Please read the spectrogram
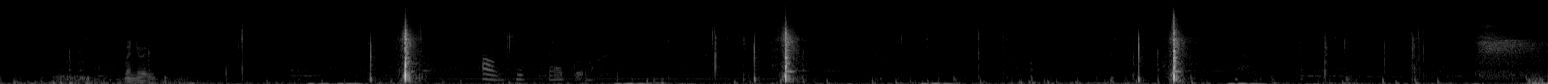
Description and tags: Tennis Ball being hit
Tennis Balls being hit by professional, using a rode mic and H4N.
ball, bounce, racket, raquet, sports, tennis, tennisball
